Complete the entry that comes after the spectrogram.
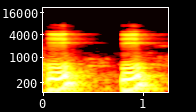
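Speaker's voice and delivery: "E" with mouth widened sideways; closed unrounded "E"; spread Portuguese E. Shown as a demonstration. Teacher asking students to start here, spread E. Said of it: "além de eu abrir a boca lateralmente".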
